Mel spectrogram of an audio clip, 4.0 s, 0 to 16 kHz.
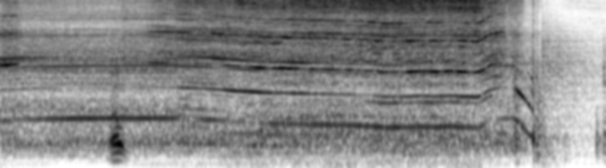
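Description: Milwaukee M18 Fuel cordless track saw ripping 3/4-inch BCX plywood along its track: a steady high motor whine with cutting noise, dipping slightly under load. It is the saw's first pass on a new track, which also trims the track's splinter strip to the blade. Near the end the trigger is released and the whine falls as the blade spins down.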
